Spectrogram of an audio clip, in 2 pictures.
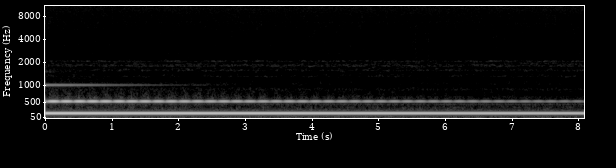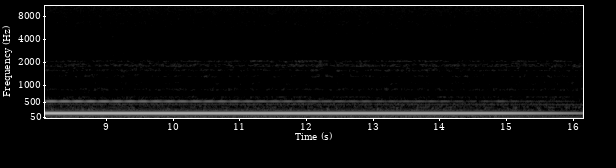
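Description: A struck Buddhist bowl bell ringing out on one low steady tone with a fainter higher overtone, slowly fading away and dying out near the end.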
